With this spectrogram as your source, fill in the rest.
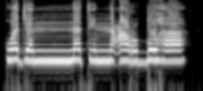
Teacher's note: کلمت عرضها میں حرف العین کو حلق کے درمیان والے حصے سے پڑھنا ہے. را ساکن کو ظاہر کریں گے اور اسے موٹی آواز میں پڑھیں گے. حرف الضاد کی ادائیگی زبان کے کروٹ اور اوپر کے داڑھوں کی جڑ سے ہے. · ہم یہاں تنوین ظاہر کریں گے اور اسے نون ساکن پڑھیں گے اور بغیر غنہ سے یہ حکم کو ادا کریں گے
